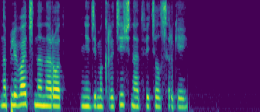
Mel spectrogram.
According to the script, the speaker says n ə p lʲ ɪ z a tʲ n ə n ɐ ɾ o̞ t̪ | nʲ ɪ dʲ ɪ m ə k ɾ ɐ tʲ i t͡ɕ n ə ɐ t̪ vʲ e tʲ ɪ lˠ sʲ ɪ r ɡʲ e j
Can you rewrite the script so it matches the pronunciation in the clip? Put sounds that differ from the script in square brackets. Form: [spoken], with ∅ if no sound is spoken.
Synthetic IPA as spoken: n ə p lʲ ɪ [v] a tʲ n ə n ɐ ɾ o̞ t̪ | nʲ ɪ dʲ ɪ m ə k ɾ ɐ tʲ i t͡ɕ n ə ɐ t̪ vʲ e tʲ ɪ lˠ sʲ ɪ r ɡʲ e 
